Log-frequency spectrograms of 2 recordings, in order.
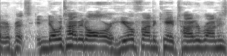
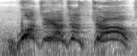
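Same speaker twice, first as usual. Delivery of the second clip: much higher, slow, loud panicked shriek; hysterical scream; 7 dB louder, slower than usual. Acted. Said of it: "screamed Mister Crump hysterically".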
